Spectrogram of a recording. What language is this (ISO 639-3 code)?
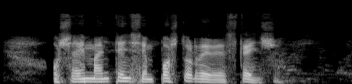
glg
